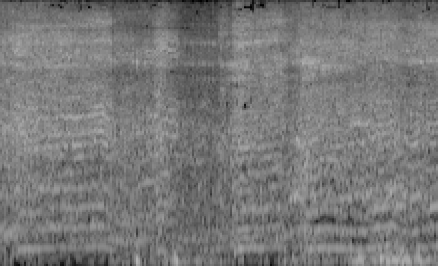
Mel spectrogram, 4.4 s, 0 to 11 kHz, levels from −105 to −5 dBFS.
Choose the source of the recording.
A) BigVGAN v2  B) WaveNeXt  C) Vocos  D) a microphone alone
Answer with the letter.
D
